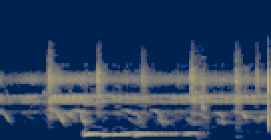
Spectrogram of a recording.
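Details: Local zebra dove cooing to prompt other zebra doves to answer: a drawn-out, rolling, wavering coo lasting about a second, with brief faint notes after it and a steady high-pitched electronic tone behind.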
